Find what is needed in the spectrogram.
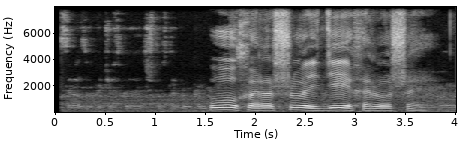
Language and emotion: Russian, positive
